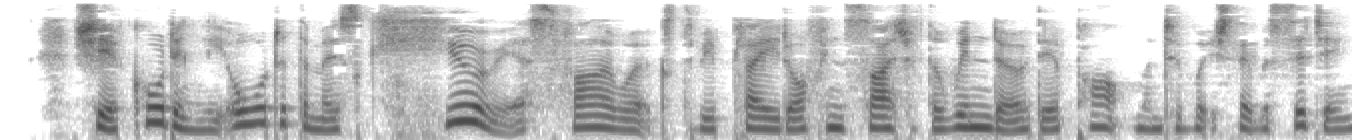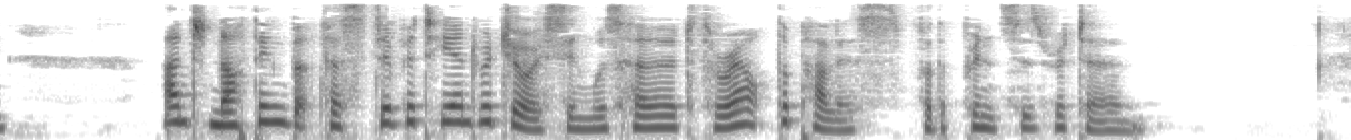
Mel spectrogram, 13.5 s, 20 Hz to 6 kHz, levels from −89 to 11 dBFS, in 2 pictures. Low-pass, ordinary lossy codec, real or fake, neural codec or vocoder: 5.4 kHz; MP3, 32 kbps; real; none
